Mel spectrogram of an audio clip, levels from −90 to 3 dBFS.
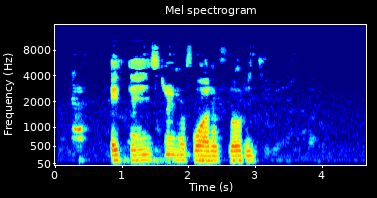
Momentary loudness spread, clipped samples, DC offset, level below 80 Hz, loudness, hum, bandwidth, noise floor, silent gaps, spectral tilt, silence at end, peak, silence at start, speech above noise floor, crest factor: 11 LU; under 0.1%; under 0.1%; -66 dBFS; -21 LUFS; none; 9.4 kHz; -71 dBFS; none; -4.5 dB/octave; 1.6 s; -2 dBFS; 0.25 s; 51 dB; 22 dB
